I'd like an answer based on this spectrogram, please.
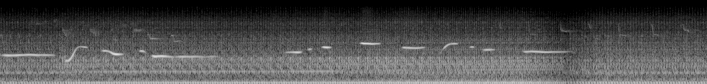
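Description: Tractor engine running steadily at a low, even pace, with short high chirps and whistled glides scattered over it. The engine sound dips briefly about two thirds of the way in.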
